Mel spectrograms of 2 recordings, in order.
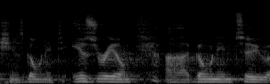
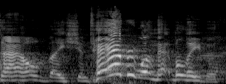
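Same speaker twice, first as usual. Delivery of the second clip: preaching at full force; 8 semitones higher, 15 dB louder than usual. Acted. Preacher proclaiming scripture.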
